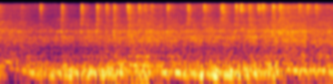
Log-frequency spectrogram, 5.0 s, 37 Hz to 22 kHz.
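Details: Vintage Arctic Cat Panther 440cc two-stroke sled, just revived after fixing a hidden broken ignition coil wire, started on choke with old fuel: rough, choked putter settling into a steady run with no misses or knocks; normal running.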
